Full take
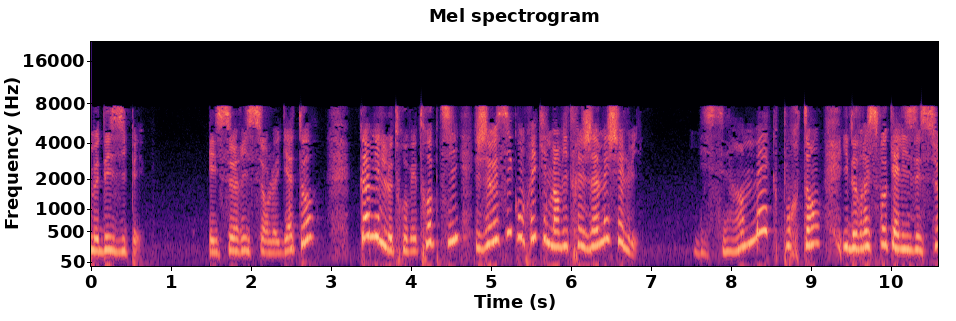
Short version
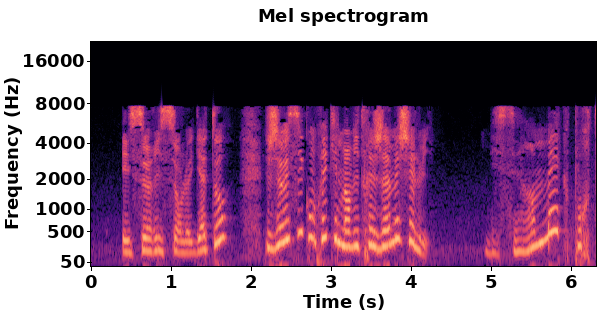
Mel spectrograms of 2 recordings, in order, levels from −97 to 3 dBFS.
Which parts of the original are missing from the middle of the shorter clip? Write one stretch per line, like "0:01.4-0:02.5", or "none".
0:03.2-0:04.8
